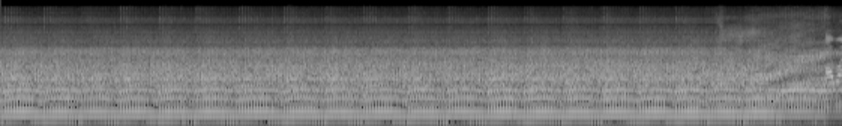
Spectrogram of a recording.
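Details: Hyper Tough mower after fitting a new blade to replace a severely bent one: even, steady single-cylinder putter at constant speed, no knocking or scraping from the blade; running fine.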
